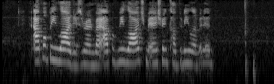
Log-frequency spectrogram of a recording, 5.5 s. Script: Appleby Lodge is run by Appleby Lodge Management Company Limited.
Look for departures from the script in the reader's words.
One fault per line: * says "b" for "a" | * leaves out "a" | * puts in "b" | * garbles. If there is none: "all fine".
all fine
